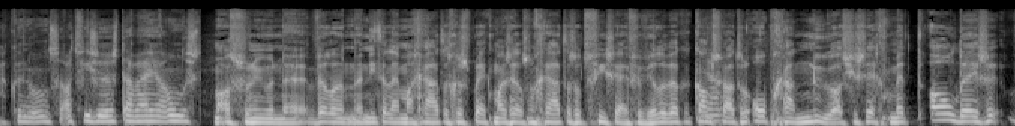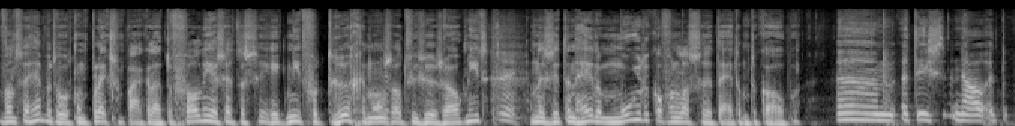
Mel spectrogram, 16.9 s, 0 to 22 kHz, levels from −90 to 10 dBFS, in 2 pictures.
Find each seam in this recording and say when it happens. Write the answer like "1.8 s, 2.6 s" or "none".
1.6 s, 12.9 s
